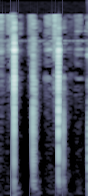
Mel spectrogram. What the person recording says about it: Pero pag pinukpok niyo po yan, semento. Bato.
